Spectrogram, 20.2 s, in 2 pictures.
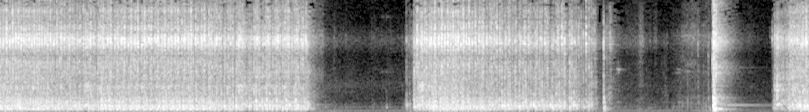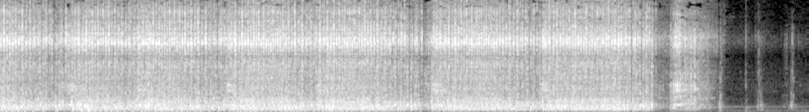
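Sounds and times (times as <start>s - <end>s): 
sewing machine: 0.0s - 4.1s, 5.1s - 7.5s, 9.7s - 19.2s.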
